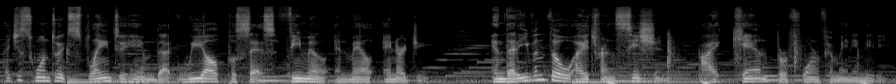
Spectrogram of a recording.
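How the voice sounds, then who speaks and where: A man's voice: medium pitch, expressive, moderate pace. A young man tells a first-person story as scripted narration in a reflective, conversational way. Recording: faint music bed behind. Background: soft music.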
